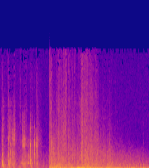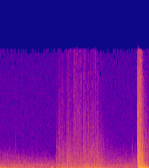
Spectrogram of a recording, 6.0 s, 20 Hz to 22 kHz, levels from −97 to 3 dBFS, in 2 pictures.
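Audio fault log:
Throughout, video or display buzz: a buzz at 59.94 Hz, the picture's field rate, carries a rough hash above it, with a thin whistle at 15.7 kHz from the line scan. Interference from a screen or video cable is leaking into the audio path, sitting roughly 25 dB below the signal.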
